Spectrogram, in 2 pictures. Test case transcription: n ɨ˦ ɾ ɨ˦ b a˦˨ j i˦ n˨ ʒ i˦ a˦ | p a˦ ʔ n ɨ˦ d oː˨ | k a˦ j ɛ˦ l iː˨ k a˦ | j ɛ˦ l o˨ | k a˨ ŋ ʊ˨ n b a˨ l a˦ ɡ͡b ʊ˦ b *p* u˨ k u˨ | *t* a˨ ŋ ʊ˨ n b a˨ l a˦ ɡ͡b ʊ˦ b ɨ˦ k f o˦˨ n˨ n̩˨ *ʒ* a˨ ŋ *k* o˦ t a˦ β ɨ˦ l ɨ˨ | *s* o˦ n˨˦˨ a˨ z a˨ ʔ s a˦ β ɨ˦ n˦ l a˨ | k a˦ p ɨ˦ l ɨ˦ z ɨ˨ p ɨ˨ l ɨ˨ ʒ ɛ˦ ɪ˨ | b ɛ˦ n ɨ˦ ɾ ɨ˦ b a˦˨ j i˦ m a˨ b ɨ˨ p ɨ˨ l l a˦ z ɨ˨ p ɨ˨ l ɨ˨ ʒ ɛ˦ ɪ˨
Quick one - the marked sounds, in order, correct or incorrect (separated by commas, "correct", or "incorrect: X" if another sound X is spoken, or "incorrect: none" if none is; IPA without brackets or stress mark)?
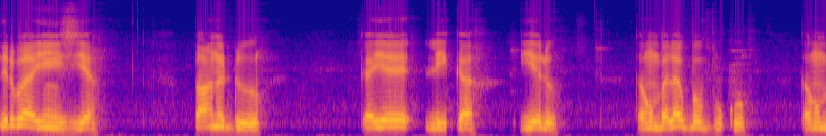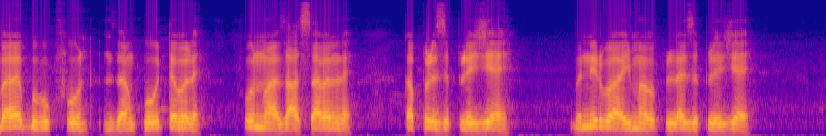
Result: incorrect: b, incorrect: k, incorrect: z, incorrect: k͡p, incorrect: f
